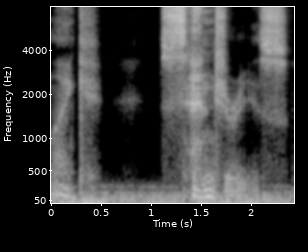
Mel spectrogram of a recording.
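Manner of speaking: ordinary delivery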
